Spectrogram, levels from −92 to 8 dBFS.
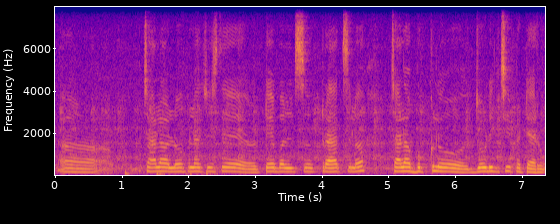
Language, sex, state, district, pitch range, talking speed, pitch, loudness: Telugu, male, Andhra Pradesh, Krishna, 170-190 Hz, 90 wpm, 180 Hz, -16 LUFS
